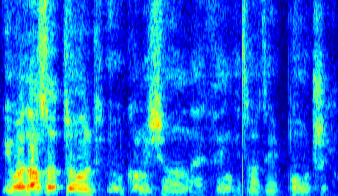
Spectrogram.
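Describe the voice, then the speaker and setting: A man's voice: medium pitch, big pitch swings, normal speed, warm tone, slight background noise. A man with a Nigerian accent speaking as a panel guest in a political discussion, emphatic and urging in manner. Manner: emphatic, exhortative.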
